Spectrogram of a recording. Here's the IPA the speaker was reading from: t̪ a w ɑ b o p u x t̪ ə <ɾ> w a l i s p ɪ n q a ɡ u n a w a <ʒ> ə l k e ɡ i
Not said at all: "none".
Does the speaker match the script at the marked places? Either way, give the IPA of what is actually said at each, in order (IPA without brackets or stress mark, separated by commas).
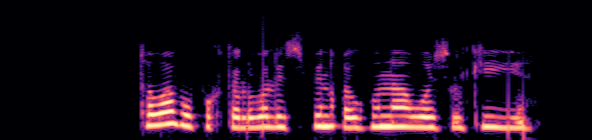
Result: l, ʒ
